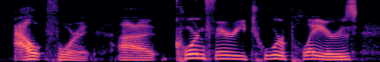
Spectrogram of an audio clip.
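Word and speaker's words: Korn Ferry: that I was like wait corn like tab and it does it's spelled like corn like the band you right now but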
